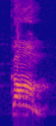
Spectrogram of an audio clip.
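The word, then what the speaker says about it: comb: ठीक है, नेक्स्ट है हमारा बी वाला सारा का सारा साइलेंट वर्ड, काम। यहाँ बी साइलेंट है।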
